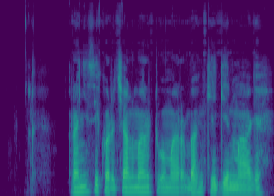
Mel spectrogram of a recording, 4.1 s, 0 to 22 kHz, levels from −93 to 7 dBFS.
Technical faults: none

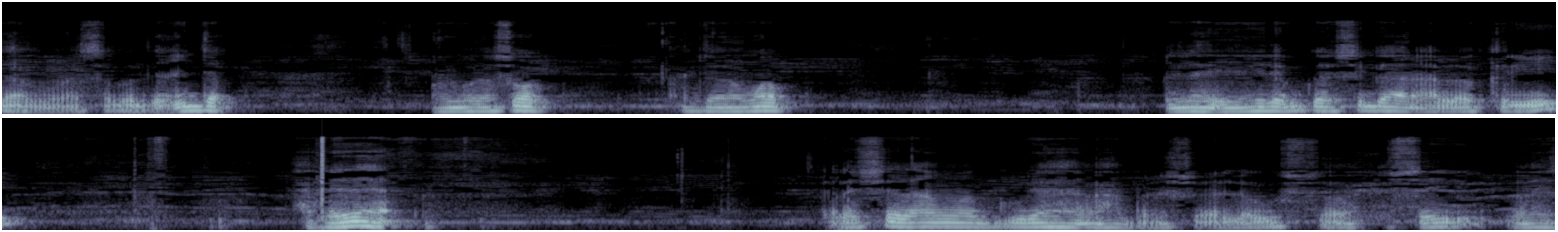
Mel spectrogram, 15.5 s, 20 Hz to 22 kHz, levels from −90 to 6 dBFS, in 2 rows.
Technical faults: HE-AAC compression; uninitialised buffer

